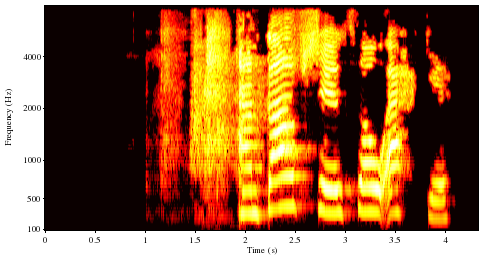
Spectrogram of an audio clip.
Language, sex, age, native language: Icelandic, female, 8, Icelandic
